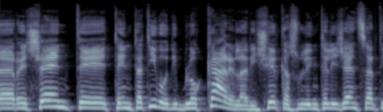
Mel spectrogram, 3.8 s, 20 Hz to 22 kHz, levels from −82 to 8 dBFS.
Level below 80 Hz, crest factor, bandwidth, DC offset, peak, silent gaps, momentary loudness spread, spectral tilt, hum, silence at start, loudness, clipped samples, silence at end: -62 dBFS; 16 dB; 19 kHz; under 0.1%; -2 dBFS; none; 3 LU; -4 dB/octave; none; 0 s; -17 LUFS; under 0.1%; 0 s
